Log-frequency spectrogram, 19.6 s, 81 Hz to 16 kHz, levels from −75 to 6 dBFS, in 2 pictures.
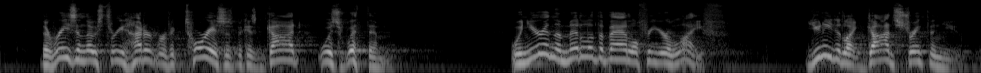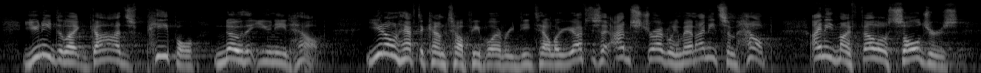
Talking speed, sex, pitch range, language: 205 wpm, male, 155-210 Hz, English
